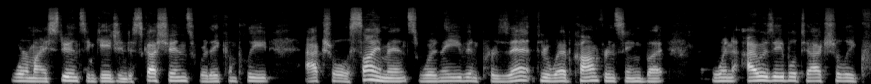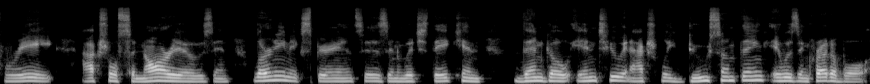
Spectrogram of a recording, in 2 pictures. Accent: American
